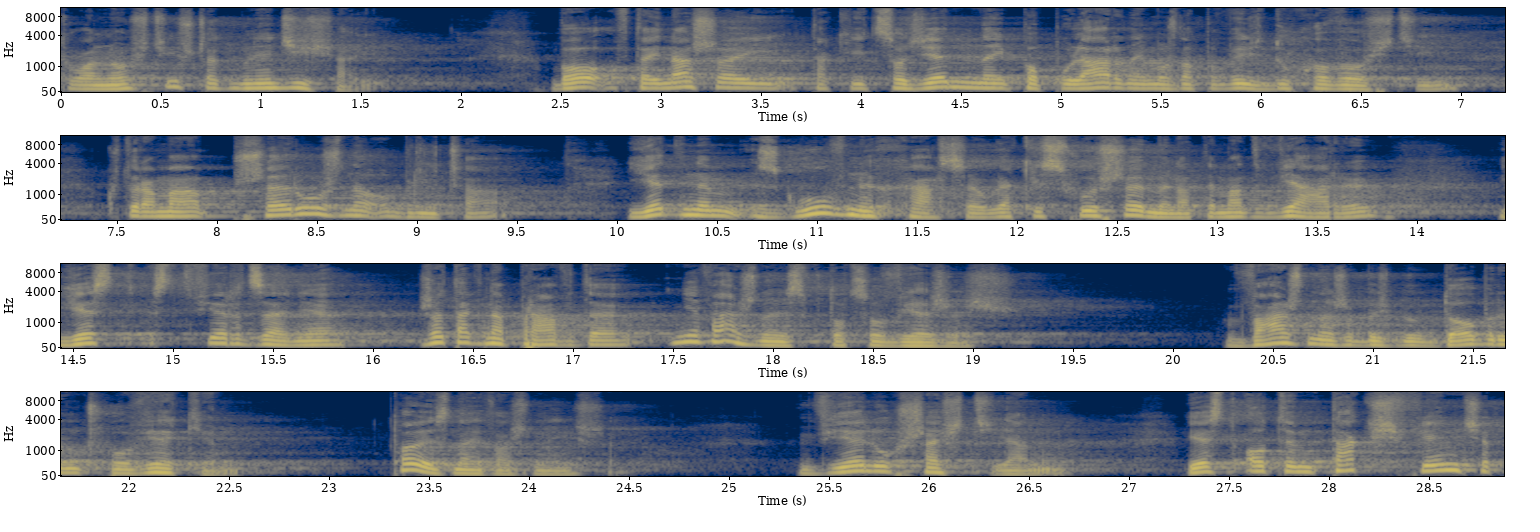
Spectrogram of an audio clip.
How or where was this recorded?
large echoing room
